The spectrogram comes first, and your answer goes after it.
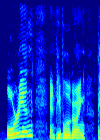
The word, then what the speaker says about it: Orion: And And I will also say for anybody that that's sitting there going, I think you mean Orion. No, his brother's name is pronounced Oran.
